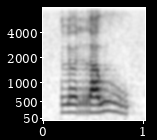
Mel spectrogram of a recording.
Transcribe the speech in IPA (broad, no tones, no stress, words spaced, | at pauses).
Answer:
lœra wu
